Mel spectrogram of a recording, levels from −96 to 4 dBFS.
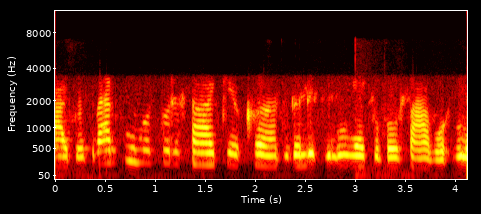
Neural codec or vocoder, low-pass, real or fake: none; 7.2 kHz; real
